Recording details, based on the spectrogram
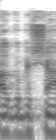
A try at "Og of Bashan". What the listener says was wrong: Og of Bashan. You always say Og of Bashan, like Aga. It's Og of Bashan. But the way you say it sounds like Aga.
